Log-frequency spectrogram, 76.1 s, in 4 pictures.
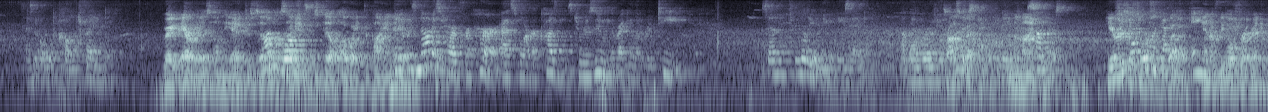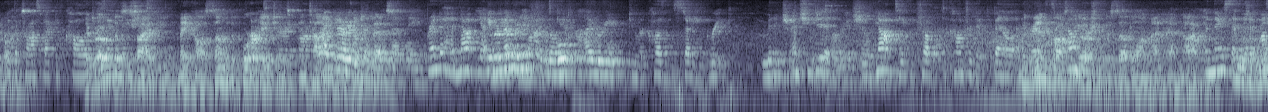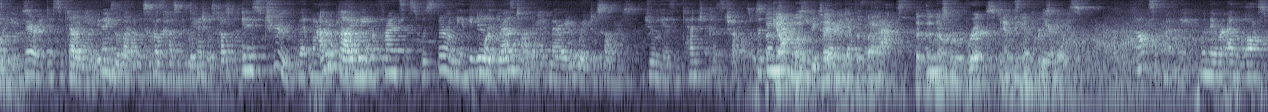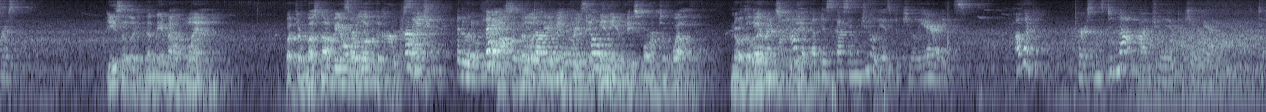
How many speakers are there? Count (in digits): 3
